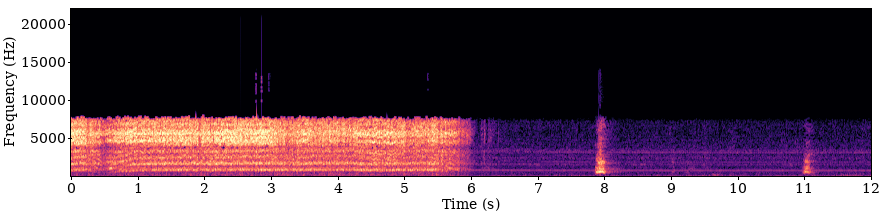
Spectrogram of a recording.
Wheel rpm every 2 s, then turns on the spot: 190, 230, 180, 0, 0, 0.
none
